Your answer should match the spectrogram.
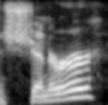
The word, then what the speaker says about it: Schinnerer: Schinnerer, right? That's the proper pronunciation.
